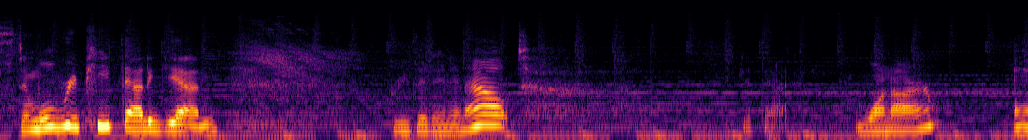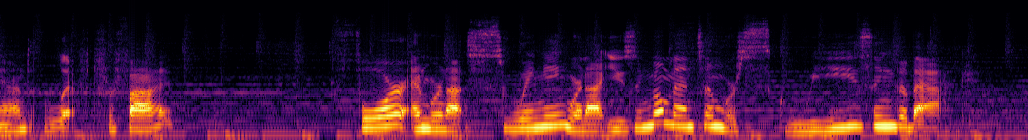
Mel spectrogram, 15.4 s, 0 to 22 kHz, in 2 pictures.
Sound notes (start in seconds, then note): 1.7 inhales; 4.8 exhales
